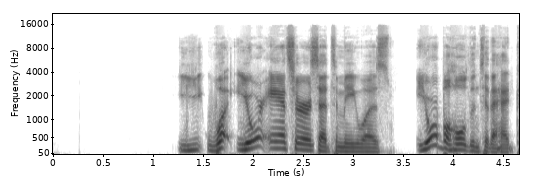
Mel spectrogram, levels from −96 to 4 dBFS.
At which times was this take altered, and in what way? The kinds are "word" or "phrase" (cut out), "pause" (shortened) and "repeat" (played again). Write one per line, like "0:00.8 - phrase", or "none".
0:02.6 - word
0:03.6 - word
